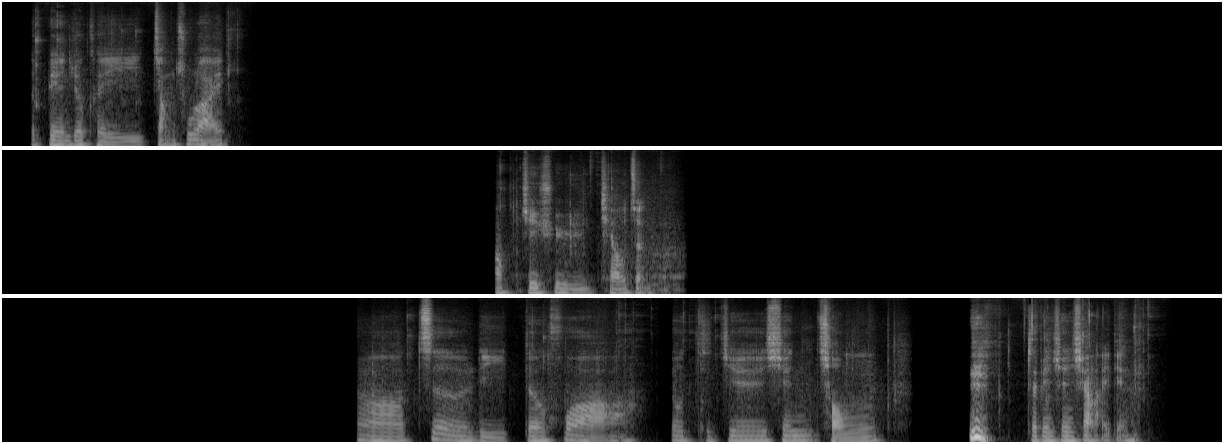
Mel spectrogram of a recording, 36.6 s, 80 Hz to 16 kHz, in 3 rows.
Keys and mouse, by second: 0.2 ctrl+click, 0.5 middle click, 2.3 e, 3.1 click, 3.3 1, 4.7 g, 5.3 click, 5.9 click, 6.3 shift+middle click, 7.8 f, 7.9 v, 8.7 Escape, 9.6 g, 9.7 b, 10.2 click, 11.1 click, 11.6 2, 12.1-12.5 middle drag, 12.7 shift+middle drag, 13.1-13.7 middle drag, 14.0 shift+middle drag, 14.9 middle click, 16.0 middle click, 17.2 shift+middle drag, 17.9 2, 18.1 click, 18.8 click, 20.1 click, 20.5 click, 22.0 click, 22.5 click, 24.0 middle click, 25.2 shift+middle click, 26.1 2, 26.7 click, 27.5 shift+middle click, 28.4-29.9 middle drag, 30.6 click, 30.7 click, 31.5-32.8 middle drag, 33.9 alt+middle click, 35.7 shift+v.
